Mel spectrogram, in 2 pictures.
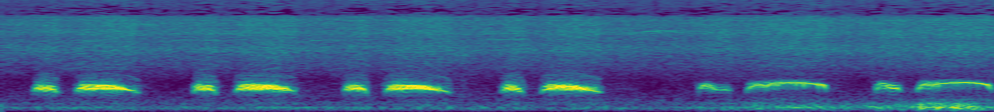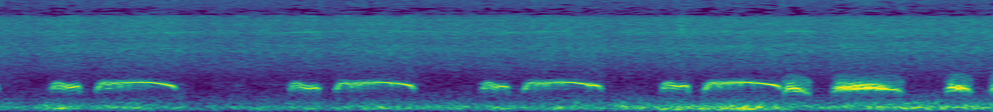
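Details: Spotted dove cooing in the 'đồng tiểu liên nước' style: clear, low paired coos at first, then continuing slightly softer against a rising low rumble, short and long notes alternating about once a second.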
